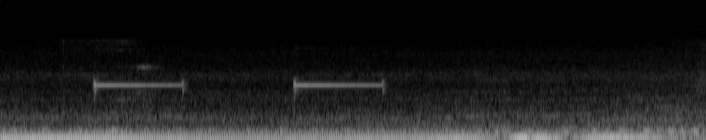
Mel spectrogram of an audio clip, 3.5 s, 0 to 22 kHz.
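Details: 2013 Honda Accord petrol engine idling with a steady raised drone and check-engine light on; idle speed sits high because the throttle idle position is unlearned.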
